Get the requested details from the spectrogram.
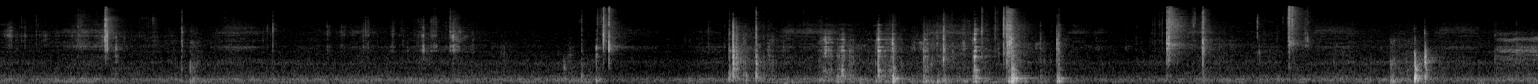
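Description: Hands peel and crack a shell with sharp little clicks and crackles.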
